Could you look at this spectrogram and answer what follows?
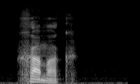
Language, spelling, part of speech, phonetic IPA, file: Polish, hamak, noun, [ˈxãmak], Pl-hamak.ogg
